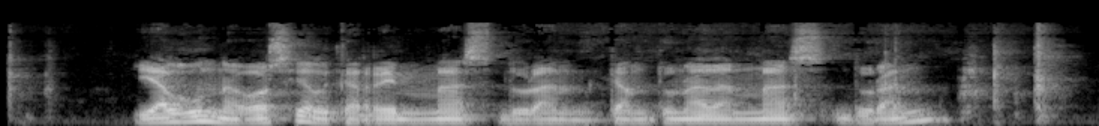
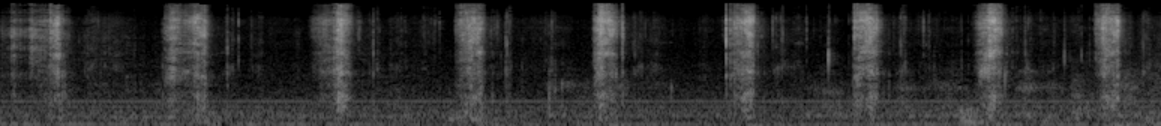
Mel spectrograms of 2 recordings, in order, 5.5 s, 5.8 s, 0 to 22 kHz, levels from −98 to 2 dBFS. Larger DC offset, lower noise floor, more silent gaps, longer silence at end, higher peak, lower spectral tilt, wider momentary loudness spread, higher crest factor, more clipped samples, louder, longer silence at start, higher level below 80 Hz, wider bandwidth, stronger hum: neither; second, -59 dBFS vs -65 dBFS; neither; about the same, 0.2 s vs 0.15 s; first, -6 dBFS vs -10 dBFS; first, -6 dB/octave vs 1.5 dB/octave; second, 12 LU vs 19 LU; second, 20 dB vs 30 dB; neither; first, -25 LUFS vs -37 LUFS; about the same, 0.05 s vs 0.05 s; first, -44 dBFS vs -72 dBFS; second, 11.5 kHz vs 19.5 kHz; neither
